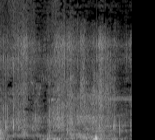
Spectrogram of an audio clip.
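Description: Camera handling noise and footfalls on turf as the phone camera is carried, with scattered faint clicks and one dull thump about one and a half seconds in.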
